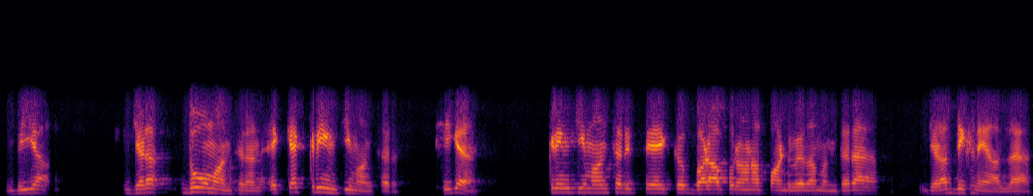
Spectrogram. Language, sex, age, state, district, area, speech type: Dogri, male, 18-30, Jammu and Kashmir, Udhampur, urban, conversation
